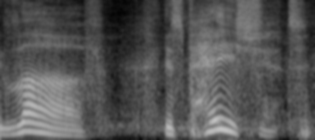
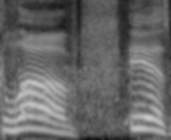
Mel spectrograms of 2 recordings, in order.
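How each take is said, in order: First: Very slow, lower, ornate "Love ... is patient" with a long pause; lingering, precious calligraphy reading. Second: Carve the words like scribbling angrily; tough, determined "Love is"; scratched into a desk. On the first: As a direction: paint each word like swooping script. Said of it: "we write it in calligraphy". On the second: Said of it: "scratch it in a desk". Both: Shown as a demonstration.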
